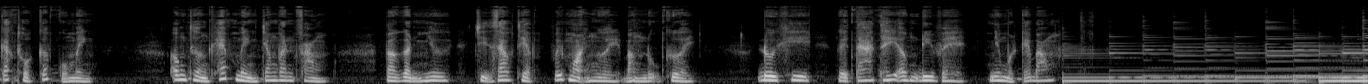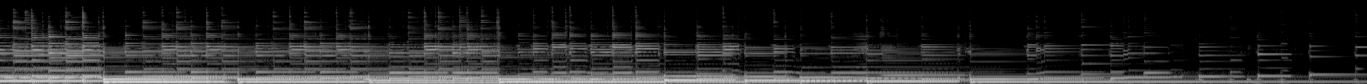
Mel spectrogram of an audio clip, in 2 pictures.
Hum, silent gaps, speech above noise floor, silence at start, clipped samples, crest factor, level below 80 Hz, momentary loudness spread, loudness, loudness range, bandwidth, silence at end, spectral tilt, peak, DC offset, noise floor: none; none; 33 dB; 0 s; under 0.1%; 18 dB; -48 dBFS; 14 LU; -21 LUFS; 9 LU; 16.5 kHz; 0 s; -7 dB/octave; -4 dBFS; under 0.1%; -54 dBFS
